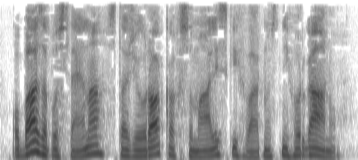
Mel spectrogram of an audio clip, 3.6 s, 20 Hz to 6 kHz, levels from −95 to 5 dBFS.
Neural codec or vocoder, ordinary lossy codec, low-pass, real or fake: none; MP3, 24 kbps; 5.4 kHz; real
